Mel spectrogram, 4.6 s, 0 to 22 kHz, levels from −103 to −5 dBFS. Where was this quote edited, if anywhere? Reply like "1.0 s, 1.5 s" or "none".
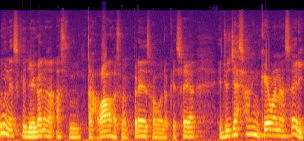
1.7 s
